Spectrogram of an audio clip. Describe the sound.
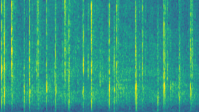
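Applause from a live audience at St. Catherine of Siena: many separate sharp claps from a modest crowd, individual hand strikes standing out in a quick, uneven patter that keeps going throughout.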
